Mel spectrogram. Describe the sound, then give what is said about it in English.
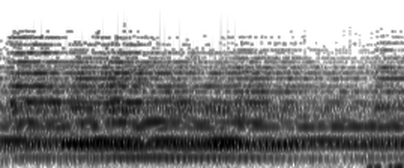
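Church bells ring at midnight in Madrid, with a sustained, shimmering wash of overlapping tones that hums steadily throughout, soft, with no voices present. “Miguel et sa sœur danced in the street at midnight as the church bells”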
